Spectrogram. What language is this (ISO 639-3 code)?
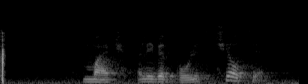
rus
